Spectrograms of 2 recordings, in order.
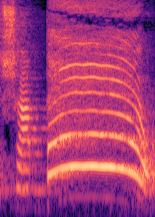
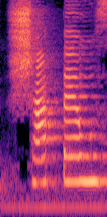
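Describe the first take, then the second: First: Chapéu with PÉU loud, high and stretched out; stress on PÉU. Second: Chapéuzinho with ZI loud, high and stretched out; stress on ZI. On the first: Teacher showing pupils the stressed syllable, PÉU stretched in Chapéu. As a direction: hold the second syllable of Chapéu long and loud. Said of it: "É a sílaba tônica". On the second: Teacher showing the stress has moved, long loud ZI in chapéuzinho. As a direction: hit and hold the ZI in chapéuzinho. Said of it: "vai ser o zinho". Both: Shown as a demonstration.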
